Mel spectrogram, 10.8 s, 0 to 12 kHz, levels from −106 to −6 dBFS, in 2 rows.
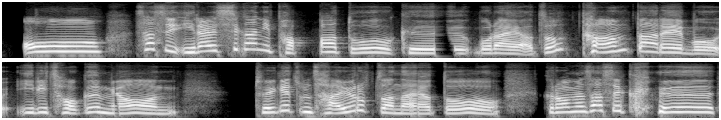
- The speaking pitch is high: Yes, high, 245 Hz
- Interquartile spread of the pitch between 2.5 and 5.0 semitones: No, wide, 5.4 semitones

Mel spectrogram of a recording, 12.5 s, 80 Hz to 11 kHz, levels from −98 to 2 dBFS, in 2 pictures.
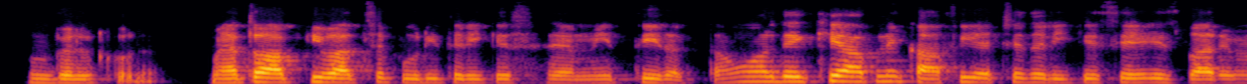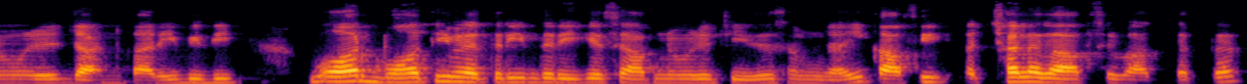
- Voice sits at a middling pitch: Yes, medium, 150 Hz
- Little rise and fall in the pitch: No, average, 3.0 semitones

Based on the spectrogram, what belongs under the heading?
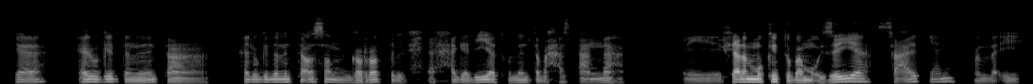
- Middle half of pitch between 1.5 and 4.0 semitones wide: Yes, average, 3.6 semitones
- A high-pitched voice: No, low, 105 Hz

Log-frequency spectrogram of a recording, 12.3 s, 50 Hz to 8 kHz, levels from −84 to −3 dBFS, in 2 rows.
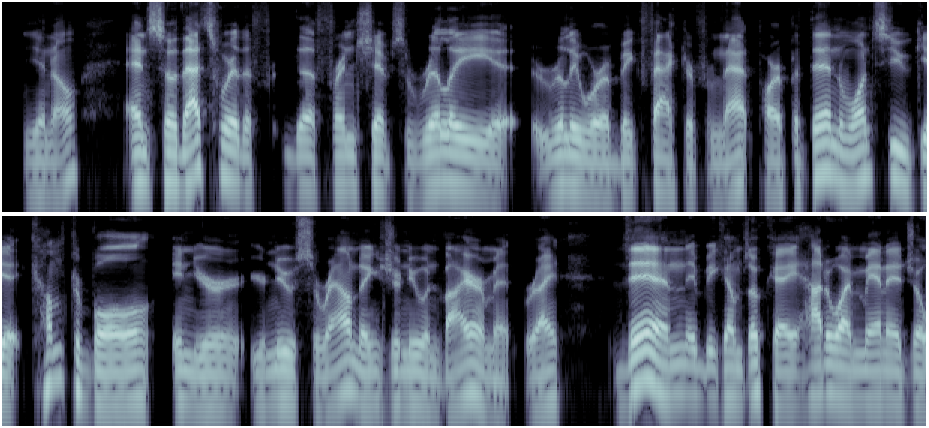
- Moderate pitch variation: Yes, average, 3.0 semitones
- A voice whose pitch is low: Yes, very low, 95 Hz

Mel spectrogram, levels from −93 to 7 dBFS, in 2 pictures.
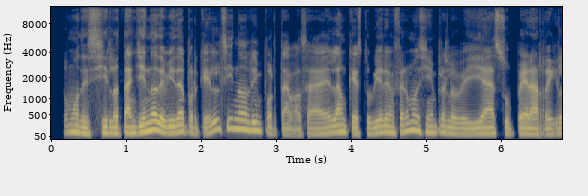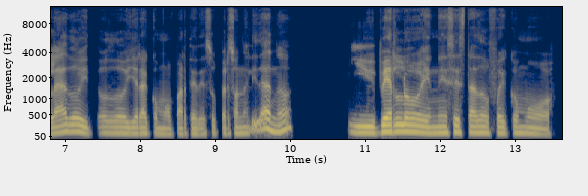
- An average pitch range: Yes, average, 3.7 semitones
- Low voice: Yes, low, 115 Hz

